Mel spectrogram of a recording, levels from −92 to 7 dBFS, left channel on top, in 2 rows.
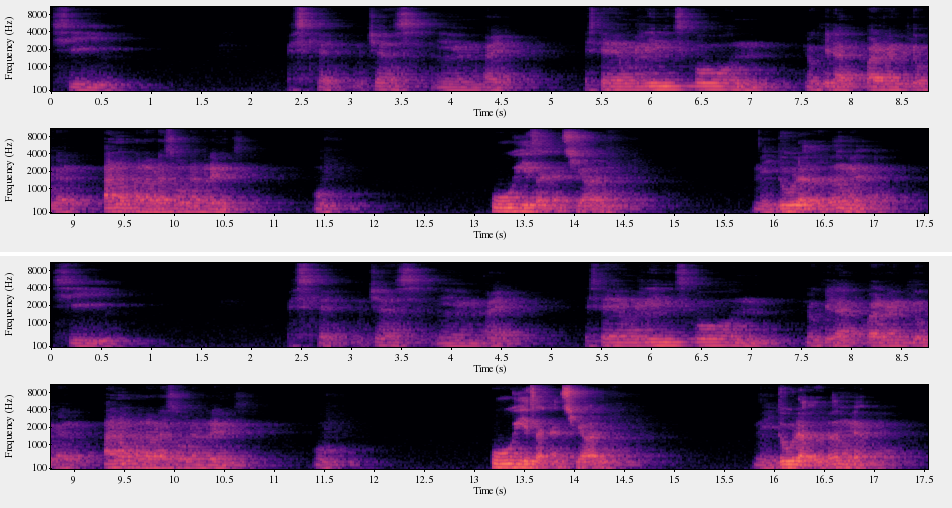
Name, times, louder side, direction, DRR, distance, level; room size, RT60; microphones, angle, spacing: voice 1, 0.0-0.6 2.4-4.5 5.3-7.1 7.5-9.0 9.3-10.7 11.4-11.5 14.2-14.4 15.8-17.0, left 1 dB, 80° left, -4 dB, 0.9 m, -36 dB
voice 2, 13.2-14.4 16.0-16.9, right 3 dB, 50° right, 4 dB, 0.4 m, -28 dB
3.3 x 2.7 x 3.3 m, 1.2 s
head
